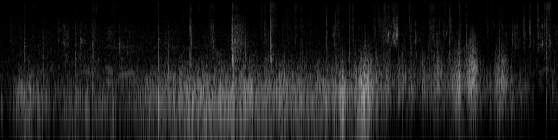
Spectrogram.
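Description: A basketball bouncing on an outdoor hard court in irregular sharp thuds as it is dribbled, with running footsteps on the court.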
